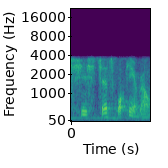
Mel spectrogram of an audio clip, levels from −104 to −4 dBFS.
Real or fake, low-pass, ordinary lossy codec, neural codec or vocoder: real; 3.6 kHz; Opus, 16 kbps; none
